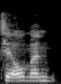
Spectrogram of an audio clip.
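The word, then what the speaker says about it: Tilghman: Cause it's just Tillman, but it's got that GH right in the middle, which is, I don't know.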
